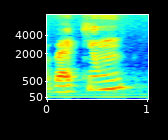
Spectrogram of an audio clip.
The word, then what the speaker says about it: vacuum: I wanna be your vacuum, vacuum, ó, tem M, a gente tem que fechar aqui, ó, vacuum cleaner.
